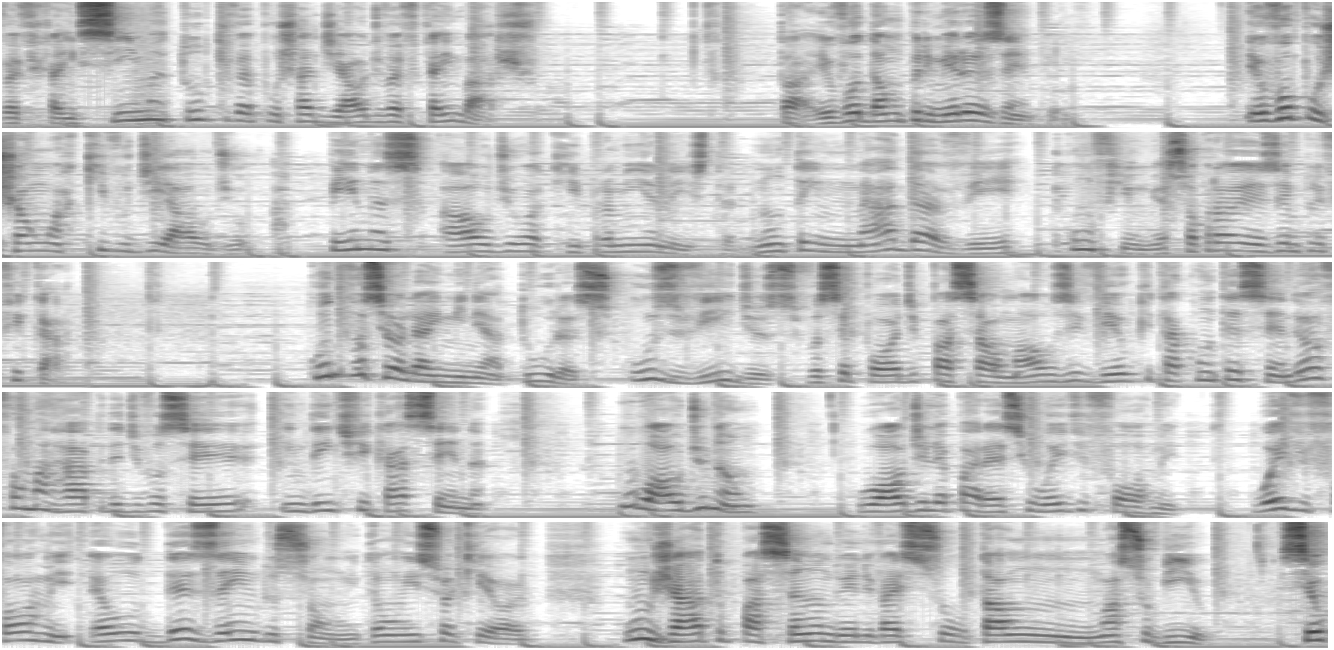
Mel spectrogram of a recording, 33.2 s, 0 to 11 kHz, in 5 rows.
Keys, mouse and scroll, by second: 2.7 Escape, 9.7 click.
